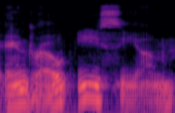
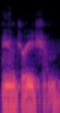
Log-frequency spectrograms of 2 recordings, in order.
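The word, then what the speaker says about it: androecium: e-c-i-u-m for genesium and then andresham is basically Andro ecium but andreashem these are all the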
